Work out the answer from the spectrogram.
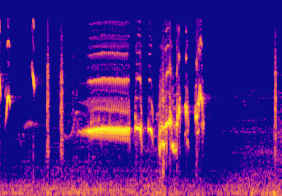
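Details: Captive-training fighter song of a white-rumped shama: a few sharp ticks, a sustained buzzy rasping note, then tumbling whistled and warbled fragments ending in isolated clicks.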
